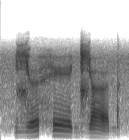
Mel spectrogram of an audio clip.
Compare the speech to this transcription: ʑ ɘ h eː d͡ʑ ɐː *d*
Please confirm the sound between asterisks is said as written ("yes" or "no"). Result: yes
